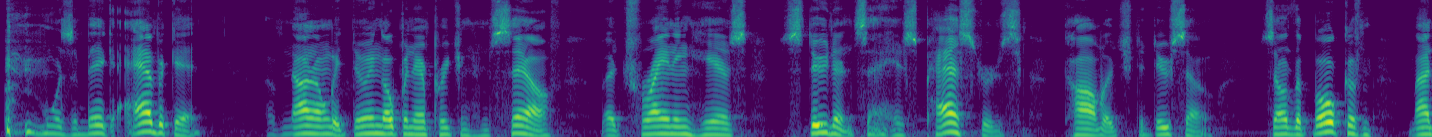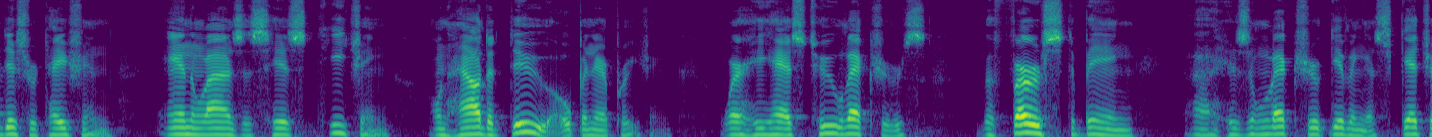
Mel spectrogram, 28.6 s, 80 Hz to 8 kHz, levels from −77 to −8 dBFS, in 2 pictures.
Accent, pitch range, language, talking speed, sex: American, 120-150 Hz, English, 105 wpm, male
